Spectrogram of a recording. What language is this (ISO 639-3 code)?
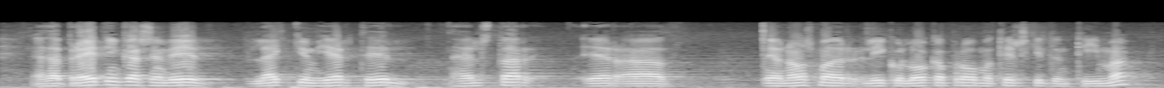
isl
